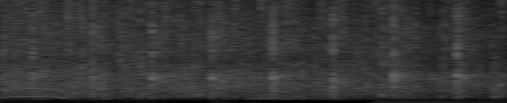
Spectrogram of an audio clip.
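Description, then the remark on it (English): A Go Church audience claps steadily while greeting one another, a dense, continuous wash of applause, with a sustained low musical tone running underneath throughout. “Let's clap and greet one another like we've never done it before.”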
